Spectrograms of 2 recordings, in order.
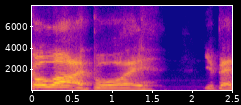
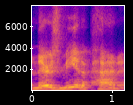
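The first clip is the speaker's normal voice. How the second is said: normal talking voice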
